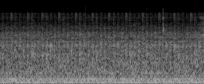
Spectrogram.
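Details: Toyota Hiace 1KZ-TE diesel running properly between bouts of an intermittent injector-pump ticking and crank-no-start fault: a steady, even low idle rumble with no knock or misfire. Normal diesel idle.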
